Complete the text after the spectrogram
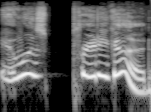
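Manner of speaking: silly, goofy, squeaky, very high, swooping voice. Reading aloud a narrator's joking admission: goofy high-pitched voice. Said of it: "said in a goofy voice".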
